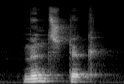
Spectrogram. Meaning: a coin, metallic piece of cash
- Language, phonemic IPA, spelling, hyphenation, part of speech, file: Dutch, /ˈmʏnt.stʏk/, muntstuk, munt‧stuk, noun, Nl-muntstuk.ogg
